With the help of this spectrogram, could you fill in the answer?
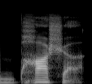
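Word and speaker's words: भाषा: Our first noun is basha, which means language. Notice that B sound at the beginning. It's an aspirated B, which just means you let a little puff of air out when you say it.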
